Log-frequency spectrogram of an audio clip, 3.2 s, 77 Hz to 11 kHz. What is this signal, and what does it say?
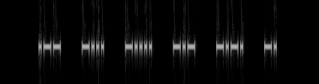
Morse code, heard as a keyed tone, about 53 wpm, spaced as for 29 wpm, 700 Hz. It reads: WB6KCN
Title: USA Call Signs - 6 Characters - 3x Character Spacing - 50wpm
